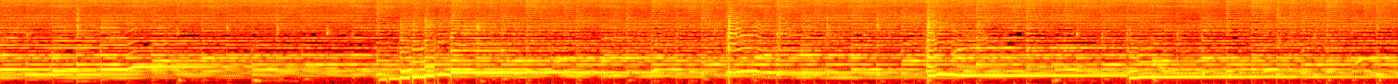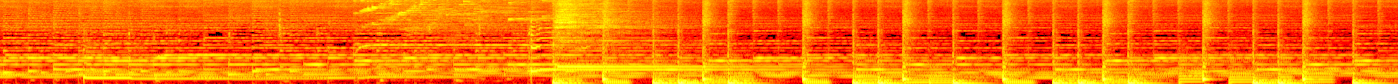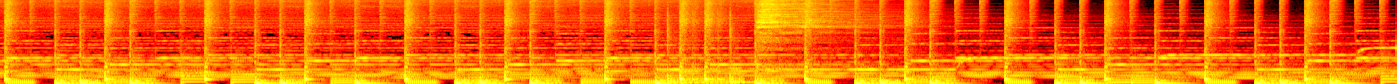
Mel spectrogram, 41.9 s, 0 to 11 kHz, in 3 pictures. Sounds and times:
Music: 0.0 - 41.9.

